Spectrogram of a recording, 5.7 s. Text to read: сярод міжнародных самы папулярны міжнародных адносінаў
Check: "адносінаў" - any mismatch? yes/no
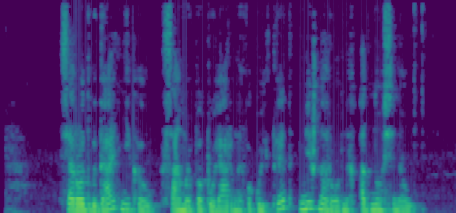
no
